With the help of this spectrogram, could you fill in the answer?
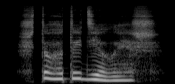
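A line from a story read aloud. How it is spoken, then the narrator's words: Anxious breathless exhale. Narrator (Russian): Выдохнула я в тревоге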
